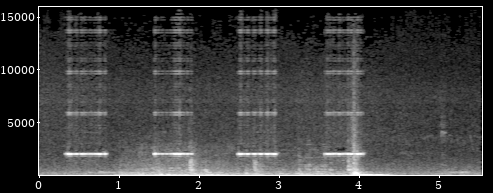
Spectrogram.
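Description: A train's motors hum low and then fall quiet.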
